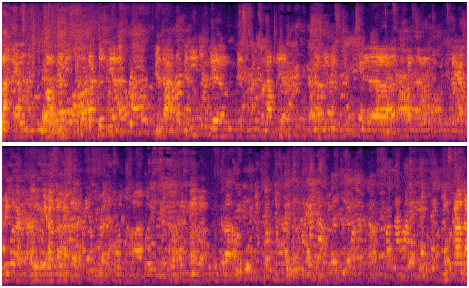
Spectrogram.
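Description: A group of men and women chant together.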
